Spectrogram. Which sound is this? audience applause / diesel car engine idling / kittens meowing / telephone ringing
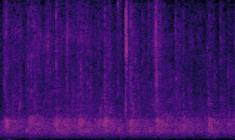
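audience applause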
